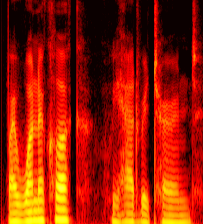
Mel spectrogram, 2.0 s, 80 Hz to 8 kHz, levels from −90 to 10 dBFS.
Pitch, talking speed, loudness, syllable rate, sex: 115 Hz, 175 wpm, -18 LUFS, 5.7 syllables/s, male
